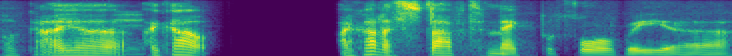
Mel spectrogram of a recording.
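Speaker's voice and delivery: whispered in a character voice. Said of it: "He's whispering".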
